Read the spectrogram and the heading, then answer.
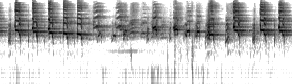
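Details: Red-legged seriema singing in rural countryside, a continuous series of loud, harsh yelping notes repeated roughly three times a second, steady and barking, with a brief softer stretch midway.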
